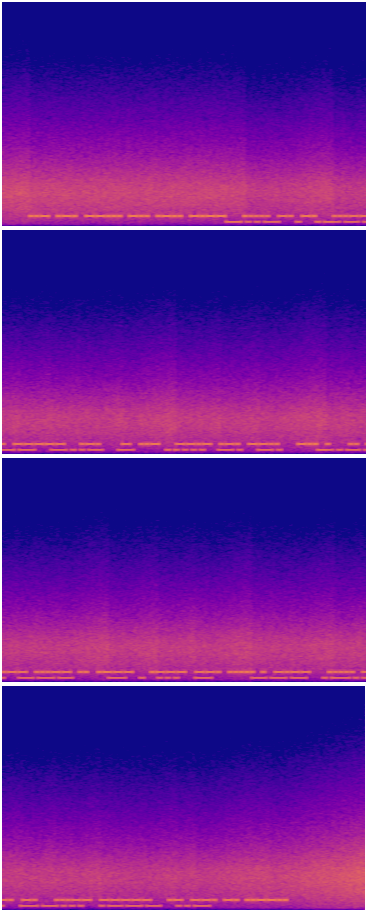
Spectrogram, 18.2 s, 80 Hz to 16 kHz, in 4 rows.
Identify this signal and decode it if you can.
Morse code, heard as two keyed tones, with radio static. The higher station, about 35 wpm, 830 Hz: UR7DLY 5NN 30 R TU QRZ DE IW3IJ JG5EY 5NN 30 AGN?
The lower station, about 22 wpm, 420 Hz: XE1XT 5NN CO TEST OL7JU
